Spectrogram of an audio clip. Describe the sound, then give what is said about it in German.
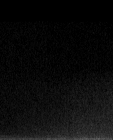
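Steady, dense rain hisses evenly with a soft low rumble underneath, growing slightly louder toward the end; no voices are present. “Regen, wie ich den vermisst habe.”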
